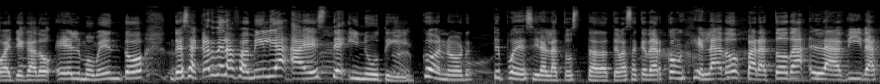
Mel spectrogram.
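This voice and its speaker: A young woman giving casual commentary while playing a life simulation game, chatting to her viewers and reacting with squeals, gasps and sudden dips into soft, sad murmurs. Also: sits high. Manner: emotional, exclaims and squeals often; talks to viewers as "chicos". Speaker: gaming youtuber.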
